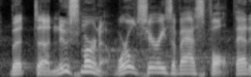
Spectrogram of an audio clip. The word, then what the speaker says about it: New Smyrna: stock car racing World always pronounce it as New Smyrna they kind of throw an extra syllable in there but New Smyrna World Series of asphalt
